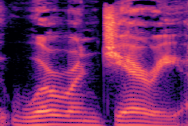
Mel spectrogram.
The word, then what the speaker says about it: Wurundjeri: the Wurundjeri, I believe is the pronunciation for this indigenous people.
